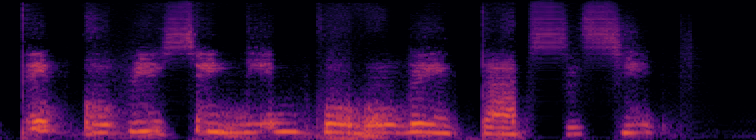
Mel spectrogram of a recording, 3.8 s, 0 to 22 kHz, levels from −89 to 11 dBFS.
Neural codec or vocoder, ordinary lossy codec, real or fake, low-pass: codec, 44.1 kHz, 0.9 kbps, DAC; none; fake; none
